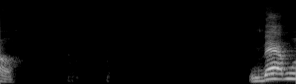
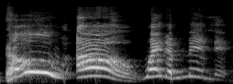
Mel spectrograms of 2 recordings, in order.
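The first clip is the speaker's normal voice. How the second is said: high, loud burst of surprise; startled exclamation; 7 semitones higher, 6 dB louder, slower than usual. Real, not acted. Reacting to what my love put there, startled. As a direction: exclaim it, then halt everything.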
